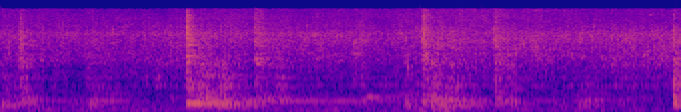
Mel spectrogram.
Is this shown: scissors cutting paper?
no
